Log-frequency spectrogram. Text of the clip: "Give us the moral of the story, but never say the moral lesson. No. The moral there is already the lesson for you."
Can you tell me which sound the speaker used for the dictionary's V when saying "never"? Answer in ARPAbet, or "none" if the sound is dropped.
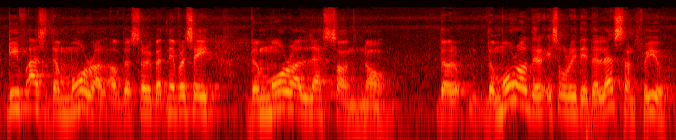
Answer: V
